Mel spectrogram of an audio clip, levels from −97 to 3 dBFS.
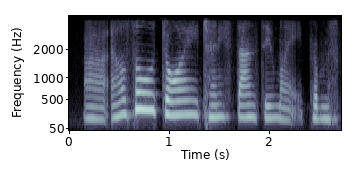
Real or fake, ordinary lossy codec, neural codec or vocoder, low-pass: fake; none; codec, 16 kHz in and 24 kHz out, 0.9 kbps, LongCat-Audio-Codec, fine tuned four codebook decoder; 3.6 kHz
